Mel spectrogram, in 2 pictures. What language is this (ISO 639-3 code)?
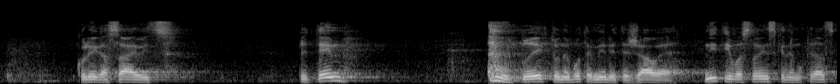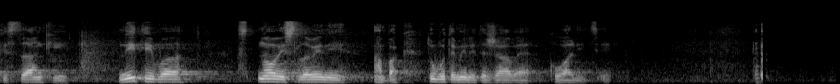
slv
